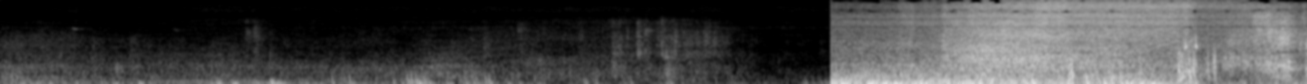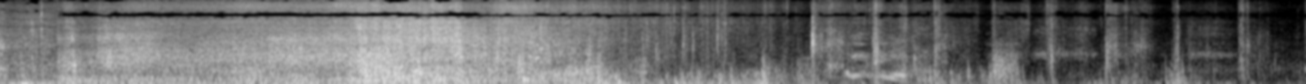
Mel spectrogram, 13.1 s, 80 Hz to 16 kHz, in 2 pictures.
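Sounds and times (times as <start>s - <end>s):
wind buffeting microphone: 9.2s - 13.0s.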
